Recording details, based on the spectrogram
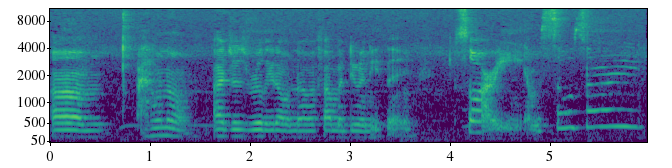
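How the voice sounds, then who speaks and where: With a crowd audible behind her, a woman in her twenties chats through a makeup tutorial in her small home studio, nasal from a cold. Her voice is on the low side and expressive, at a normal speed. As a beauty vlogger she's casual, apologetic and packed with ums and likes.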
